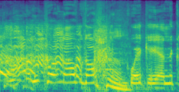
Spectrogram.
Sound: all laughing

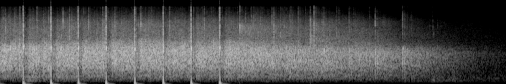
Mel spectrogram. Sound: applause

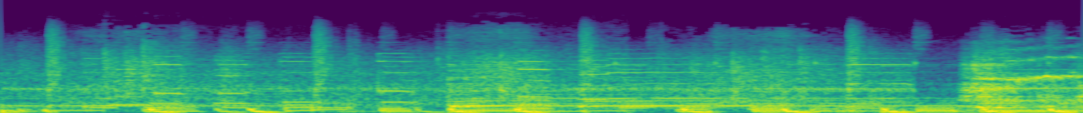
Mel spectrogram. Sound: curtain clicking

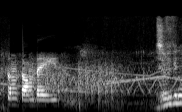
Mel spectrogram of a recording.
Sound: sirens and shots over phone

